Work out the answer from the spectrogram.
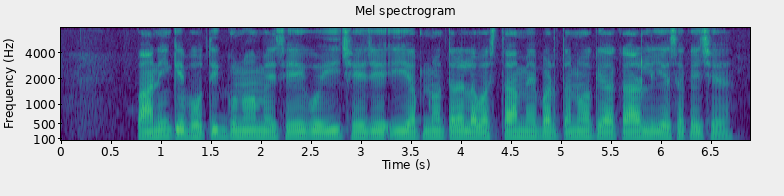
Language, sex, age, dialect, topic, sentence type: Maithili, male, 18-24, Angika, agriculture, statement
